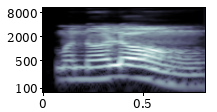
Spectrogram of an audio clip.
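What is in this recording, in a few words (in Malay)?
"menolong", Malay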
